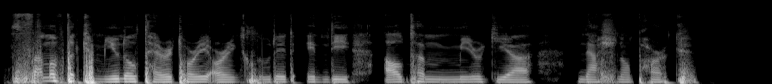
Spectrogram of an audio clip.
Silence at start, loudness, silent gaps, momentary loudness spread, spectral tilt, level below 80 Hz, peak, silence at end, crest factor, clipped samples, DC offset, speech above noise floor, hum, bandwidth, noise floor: 0.1 s; -22 LUFS; none; 15 LU; -8 dB/octave; -30 dBFS; 0 dBFS; 0.75 s; 20 dB; under 0.1%; under 0.1%; 64 dB; none; 11.5 kHz; -84 dBFS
